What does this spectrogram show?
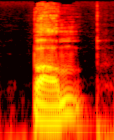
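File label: "bump", English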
